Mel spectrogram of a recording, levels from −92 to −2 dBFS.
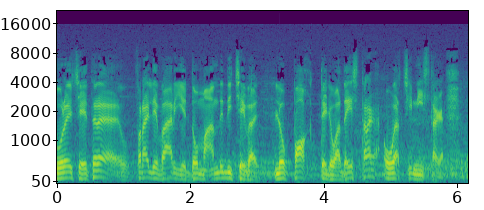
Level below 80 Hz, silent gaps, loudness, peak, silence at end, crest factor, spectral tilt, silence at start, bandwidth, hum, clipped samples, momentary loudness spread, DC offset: -48 dBFS; none; -16 LUFS; 0 dBFS; 0 s; 16 dB; -5 dB/octave; 0 s; 16 kHz; none; under 0.1%; 4 LU; under 0.1%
